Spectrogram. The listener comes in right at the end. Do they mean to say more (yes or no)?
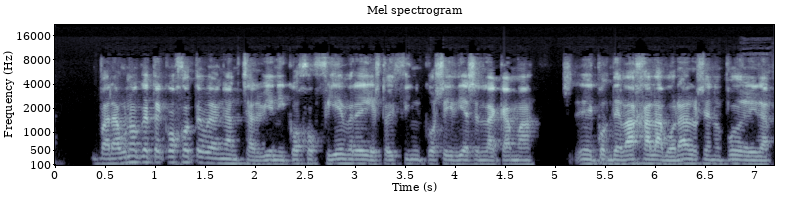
no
